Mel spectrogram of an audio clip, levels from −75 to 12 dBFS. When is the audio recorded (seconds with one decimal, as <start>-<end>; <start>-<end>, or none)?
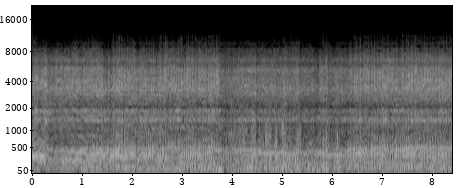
0.0-4.4; 5.7-8.4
